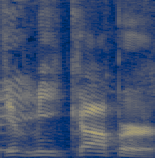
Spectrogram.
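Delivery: creepy put-on voice. Complaining about a daily quest on stream, the speaker mimics the quest's request in a creepy voice. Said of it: "In a creepy voice".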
